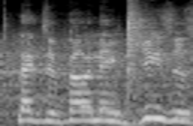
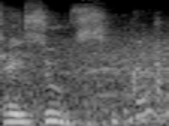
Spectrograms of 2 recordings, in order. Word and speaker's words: Jesus: Yeah, Indian Joe Roach and a Mexican fella named, Jesus Alveris. Hey, Pop, that's pronounced Jesus.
